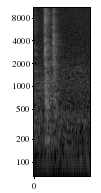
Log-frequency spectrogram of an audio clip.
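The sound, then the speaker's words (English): A door opens or closes, making two quick clicking knocks in close succession, followed by quiet. “Just the door.”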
